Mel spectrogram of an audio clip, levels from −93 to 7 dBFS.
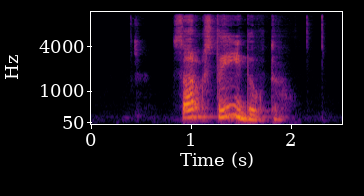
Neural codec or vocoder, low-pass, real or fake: codec, 44.1 kHz, 2.6 kbps, DAC; 10.8 kHz; fake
